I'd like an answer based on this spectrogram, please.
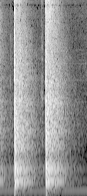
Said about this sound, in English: You know, every once in a while, I am bound by my responsibilities as a pastor to pound the pulpit. So take note. That happened today.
